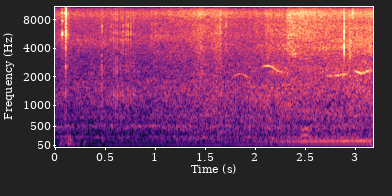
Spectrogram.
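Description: Honeybees buzz around an opened hive during a transfer from a nucleus box into a full hive, a continuous close droning hum that swells slightly toward the end, with a few sharper passes of individual bees.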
